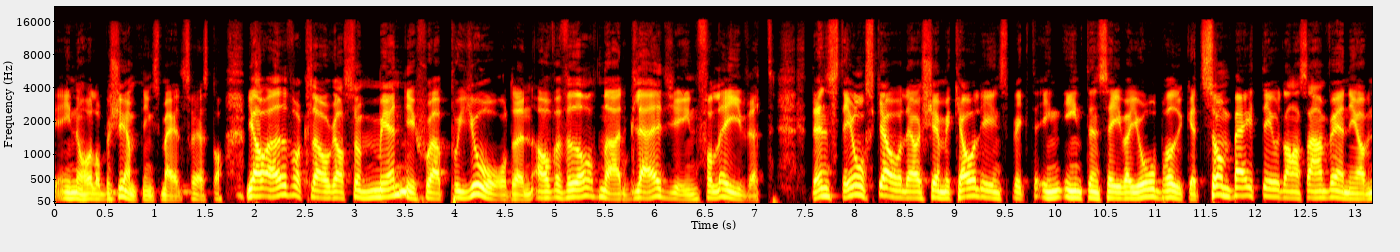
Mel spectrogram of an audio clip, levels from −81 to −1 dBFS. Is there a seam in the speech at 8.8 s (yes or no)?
no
